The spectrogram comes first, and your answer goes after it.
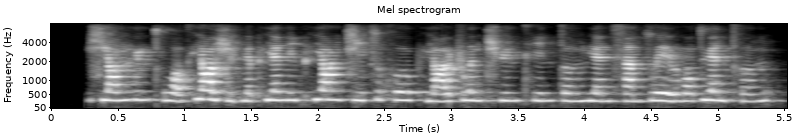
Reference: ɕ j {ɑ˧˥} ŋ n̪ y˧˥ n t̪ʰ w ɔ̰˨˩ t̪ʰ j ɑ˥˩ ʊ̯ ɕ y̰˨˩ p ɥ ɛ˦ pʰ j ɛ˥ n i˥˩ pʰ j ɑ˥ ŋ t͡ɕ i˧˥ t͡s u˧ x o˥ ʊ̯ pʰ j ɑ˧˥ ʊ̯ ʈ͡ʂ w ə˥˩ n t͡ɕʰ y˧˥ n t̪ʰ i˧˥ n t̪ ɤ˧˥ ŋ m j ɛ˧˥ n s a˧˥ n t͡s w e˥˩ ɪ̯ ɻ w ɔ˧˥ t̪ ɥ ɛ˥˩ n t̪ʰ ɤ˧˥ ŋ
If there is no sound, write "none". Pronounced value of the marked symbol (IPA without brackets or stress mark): ɑ˧˥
